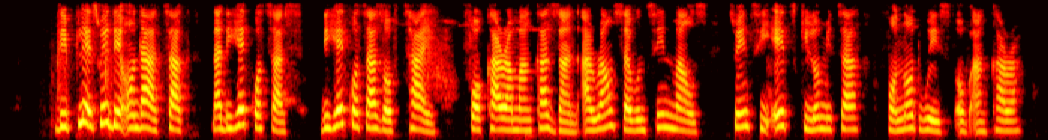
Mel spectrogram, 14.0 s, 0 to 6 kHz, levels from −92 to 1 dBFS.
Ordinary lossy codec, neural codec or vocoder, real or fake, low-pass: none; none; real; 5.4 kHz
